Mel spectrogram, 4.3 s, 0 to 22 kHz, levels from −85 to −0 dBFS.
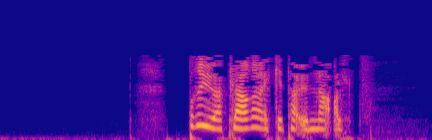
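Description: At 1.01 s the speech switches without any gap to an adaptive stream at a lower bitrate, the kind of sound that points to a drop from around 128 to about 16 kbit/s MP3. From there to the end nothing survives above 5 kHz, so the treble dulls and turns watery with codec artefacts. A spectrogram shows the upper band cut off sharply at that instant, while the waveform runs on unbroken.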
